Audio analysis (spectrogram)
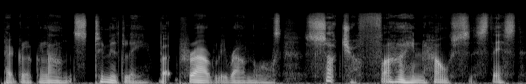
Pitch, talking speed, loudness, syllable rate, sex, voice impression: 85 Hz, 150 wpm, -23 LUFS, 4.1 syllables/s, male, very masculine, adult-like, cool, slightly sincere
